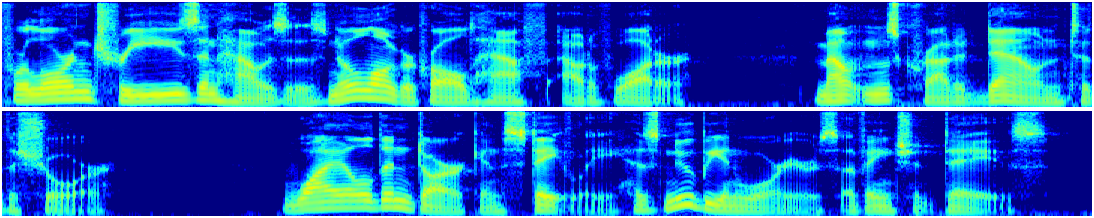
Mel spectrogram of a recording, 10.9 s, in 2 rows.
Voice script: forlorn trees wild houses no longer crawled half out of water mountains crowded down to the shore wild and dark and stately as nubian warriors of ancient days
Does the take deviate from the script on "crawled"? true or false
false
